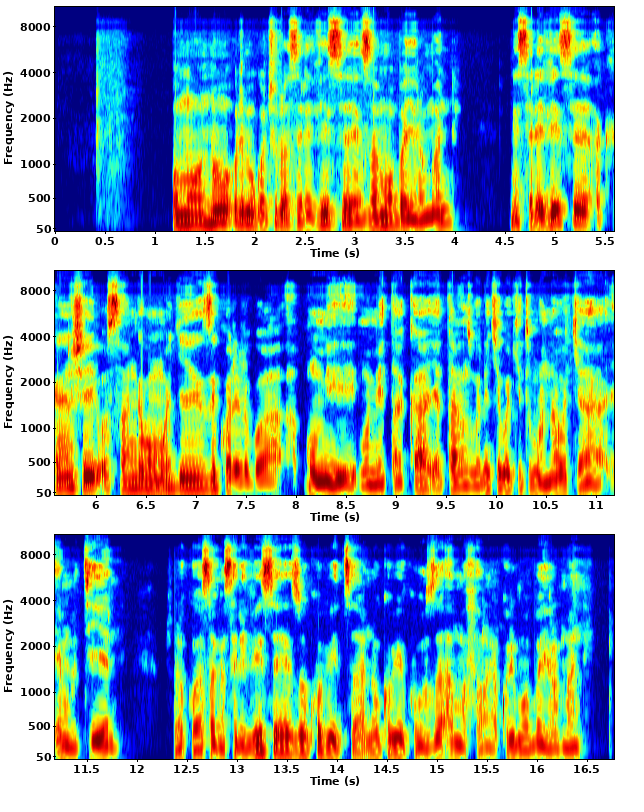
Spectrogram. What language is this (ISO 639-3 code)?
kin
